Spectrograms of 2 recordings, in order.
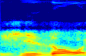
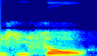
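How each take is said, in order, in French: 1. La consonne du milieu est voisée, comme z. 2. La consonne du milieu est sourde, comme s. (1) "Il y a un S entre deux voyelles" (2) "et pas Gisor"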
